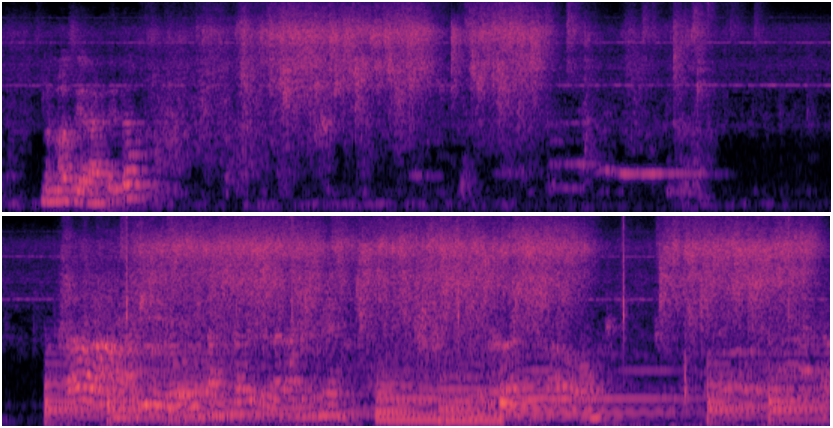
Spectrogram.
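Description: Clothes being washed by hand under a tap in a small tiled room: running and splashing water with wet fabric being handled. A little over halfway through, music starts suddenly and takes over.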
